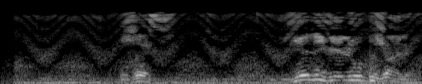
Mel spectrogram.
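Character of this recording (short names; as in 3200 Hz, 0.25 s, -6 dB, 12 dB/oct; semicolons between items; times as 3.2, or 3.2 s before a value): phasing stages 12, 1.7 Hz, lowest notch 730–2300 Hz; a quantiser's noise floor 12-bit, dither none; a shimmering, thickened sound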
